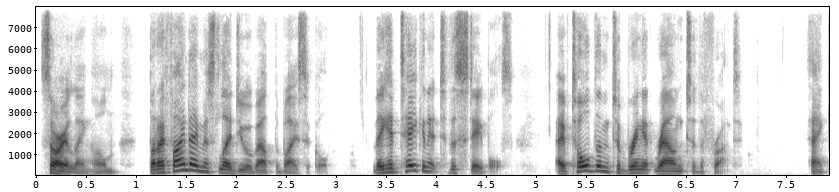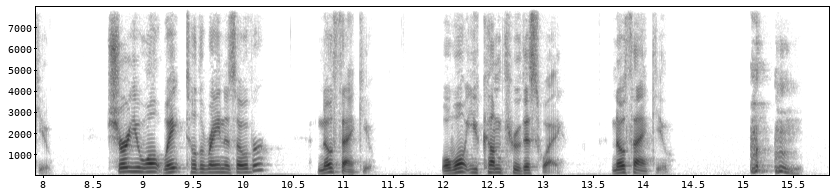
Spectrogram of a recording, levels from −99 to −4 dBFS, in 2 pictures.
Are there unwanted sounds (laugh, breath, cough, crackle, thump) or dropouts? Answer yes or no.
yes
